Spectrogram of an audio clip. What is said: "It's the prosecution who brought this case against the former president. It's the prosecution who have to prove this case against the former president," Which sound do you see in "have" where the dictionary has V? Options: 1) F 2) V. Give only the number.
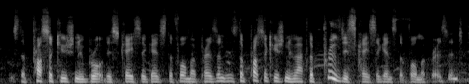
1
